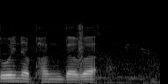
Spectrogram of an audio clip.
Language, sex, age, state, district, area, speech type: Manipuri, male, 45-60, Manipur, Thoubal, rural, spontaneous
